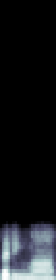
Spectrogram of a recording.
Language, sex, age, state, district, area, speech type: Tamil, male, 30-45, Tamil Nadu, Tiruchirappalli, rural, conversation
